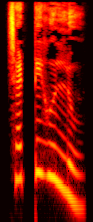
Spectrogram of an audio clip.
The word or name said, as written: ಚಿಟ್ಟಹುಲ್ಲು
